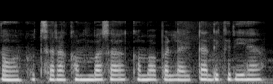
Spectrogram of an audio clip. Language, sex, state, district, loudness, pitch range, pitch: Marwari, female, Rajasthan, Nagaur, -14 LUFS, 215-225 Hz, 220 Hz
